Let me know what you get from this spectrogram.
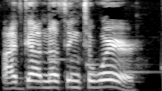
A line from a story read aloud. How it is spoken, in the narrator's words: Frankenstein's bride cried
